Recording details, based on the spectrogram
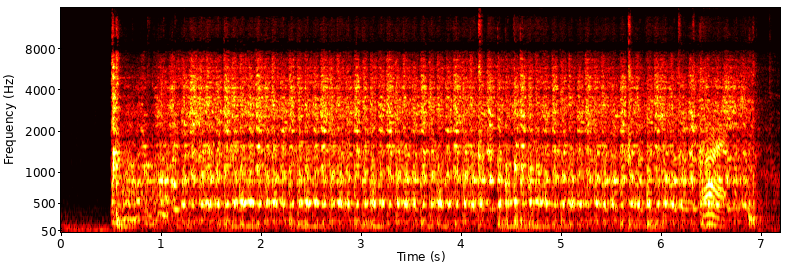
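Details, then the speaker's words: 1981 Pierre Cardin Evolution 1, timing just corrected from 180° out: a long harsh crank with several sharp pops as the carb backfires. Previously rebuilt injectors, especially driver's side, leak and pool fuel in the intake manifold. "And then on the intake manifold, it's just pooling fuel, so it's just dumping fuel. And when we crank it over, it just backfires out the carb."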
